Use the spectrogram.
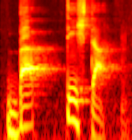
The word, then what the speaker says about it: Baptista: o nome de alguém Batista é a pronúncia mas a escrita temos aqui Baptista imagina se a gente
